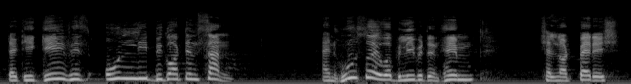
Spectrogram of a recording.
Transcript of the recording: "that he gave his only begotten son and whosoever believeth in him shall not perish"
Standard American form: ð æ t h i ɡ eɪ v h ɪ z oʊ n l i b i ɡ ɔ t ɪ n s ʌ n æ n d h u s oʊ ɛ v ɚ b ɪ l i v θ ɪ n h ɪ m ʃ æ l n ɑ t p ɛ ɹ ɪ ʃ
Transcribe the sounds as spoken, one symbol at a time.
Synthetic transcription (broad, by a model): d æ t h i ɡ eɪ v h ɪ z oʊ n l i b i ɡ ɔ t ɪ n s ʌ n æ n d h u s oʊ ɛ v ɚ b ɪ l i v t ɪ n h ɪ m ʃ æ l n ɑ t p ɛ ɹ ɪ ʃ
